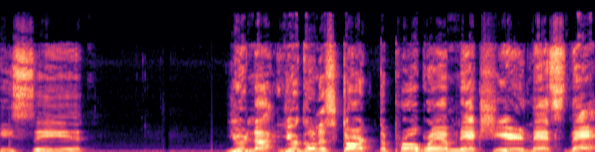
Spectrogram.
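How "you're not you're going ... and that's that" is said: play-acted, harsh, authoritative voice. Retelling what he said on the phone: imitating a harsh authoritative voice. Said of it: "he said in a real harsh voice".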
